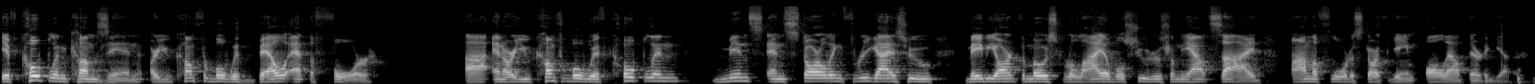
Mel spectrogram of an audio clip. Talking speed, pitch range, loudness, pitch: 175 wpm, 120-150 Hz, -23 LUFS, 130 Hz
